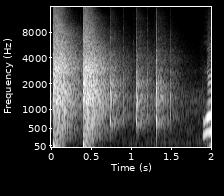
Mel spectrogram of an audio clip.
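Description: Powder-charged confetti revolver firing: two sharp loud pops about 0.4 s apart, each trailing off with echo, followed by three much fainter clicks.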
